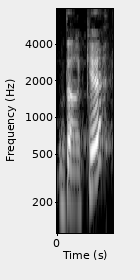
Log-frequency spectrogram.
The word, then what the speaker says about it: Dunkerque: Le film Dunkirk, ou Dunkerque si on le prononce à la française, vient de décrocher 8 nominations aux Oscars.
